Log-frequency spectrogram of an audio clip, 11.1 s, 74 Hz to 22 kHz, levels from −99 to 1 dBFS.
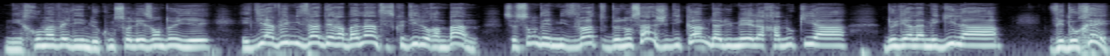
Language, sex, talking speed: French, male, 210 wpm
